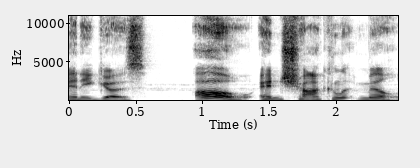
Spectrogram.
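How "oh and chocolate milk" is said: play-acted very loud, high, cheerful happy-kid voice. Acting out a kid who replicates food and drinks: acting out a happy kid. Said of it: "and he's all happy".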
